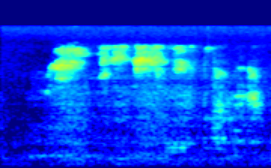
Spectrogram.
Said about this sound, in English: And I think, do I maybe hear all of your birds in the background?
